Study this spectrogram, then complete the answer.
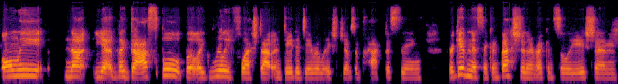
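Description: A woman with an American accent talks at a fairly quick pace in an ordinary speaking voice, medium in pitch. Her pitch varies in an ordinary way, and the sound is dry and close with no echo. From Phoenix, Arizona, US. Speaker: nonprofit director and church leader. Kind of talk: casual interview.

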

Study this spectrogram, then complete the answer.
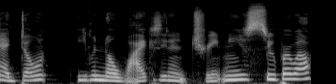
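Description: Lively in intonation, a woman with a plain, everyday voice speaks at a fairly high pitch in a dry, close, very clean recording with a silent background and no echo. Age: 30s. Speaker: podcast host. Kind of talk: casual chat.

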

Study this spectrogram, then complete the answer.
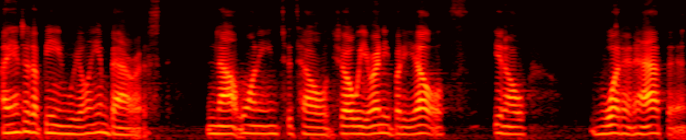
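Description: In a Long Island accent, a woman with a fairly low pitch talks at a fairly quick pace in a monotone, flat intonation, leaving long, frequent pauses. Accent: Long Island New York. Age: 30s. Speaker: interview guest, former prisoner. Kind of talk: tv interview. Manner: hesitant, many fillers.

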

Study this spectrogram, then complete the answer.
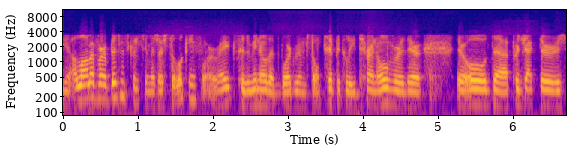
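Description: Fairly high for a man, this normal speaking voice shows ordinary pitch variation. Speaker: laptop company representative. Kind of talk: radio interview, product pitch. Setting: phone call.

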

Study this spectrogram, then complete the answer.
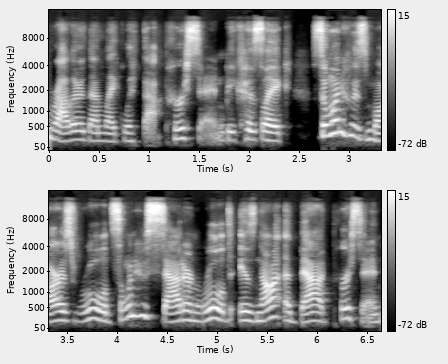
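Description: A woman with an American accent and a normal speaking voice, medium in pitch, with lively intonation. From US Northeast, Hudson Valley, New York. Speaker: astrologer. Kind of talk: casual chat.

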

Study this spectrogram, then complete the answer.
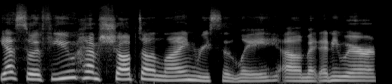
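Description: On a very clean recording with a silent background, a woman talks at a medium pitch and moderate pace. The sound is dry and close with no echo, and her pitch varies in an ordinary way. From Massachusetts, US. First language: Spanish. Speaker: fashion tech entrepreneur. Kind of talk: interview.

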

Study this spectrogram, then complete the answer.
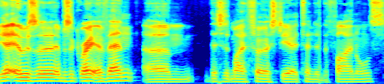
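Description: A man's fairly low-pitched, ordinary speaking voice at a fairly quick pace, on a very clean recording with a silent background. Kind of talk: casual chat.

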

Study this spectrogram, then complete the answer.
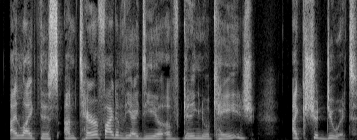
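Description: In a plain, everyday voice with an American accent, a woman speaks at a fairly low pitch and moderate pace with ordinary pitch variation and very even loudness, the sound dry and close with no echo on a very clean recording with a silent background. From Davie, South Florida. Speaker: comedian and martial arts trainer. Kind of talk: casual chat. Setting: host's living room.

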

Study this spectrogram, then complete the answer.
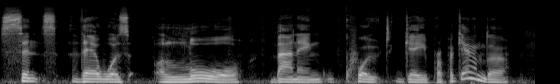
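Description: At a very slow pace, a man with a British accent talks in a medium pitch. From England. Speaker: guest podcast host, travel media editor. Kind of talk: casual panel discussion. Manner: animated.

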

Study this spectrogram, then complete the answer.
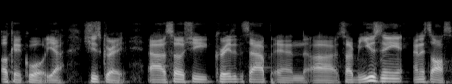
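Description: Fairly quick in pace, a man speaks with an American accent. His pitch is fairly low. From New York, Brooklyn. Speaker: comedian and podcast host. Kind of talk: casual chat. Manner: halting, many fillers and repeats.

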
